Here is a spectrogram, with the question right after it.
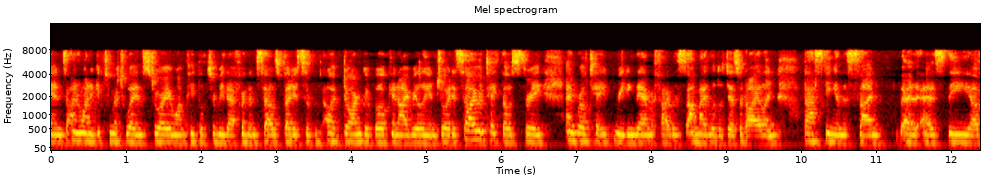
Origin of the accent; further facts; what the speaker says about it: United States; accent: American; But then I found out that Brits like my American accent, so that's okay.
